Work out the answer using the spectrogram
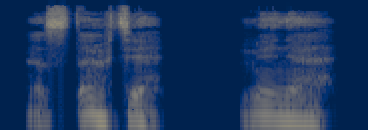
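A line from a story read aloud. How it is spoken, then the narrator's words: Exhausted, forced out. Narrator (Russian): Из последних сил выдавил Каша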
